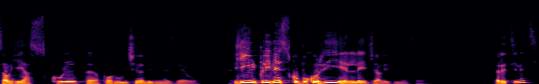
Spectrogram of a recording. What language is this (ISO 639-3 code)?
ron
